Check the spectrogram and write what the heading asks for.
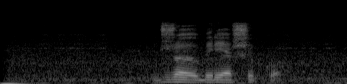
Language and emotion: Russian, neutral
